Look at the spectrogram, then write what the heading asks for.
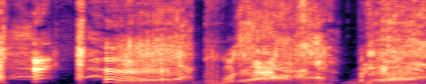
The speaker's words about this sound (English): She's clearing her throat on the air. She's got a button that literally makes it so she doesn't have to clear her throat on the air.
